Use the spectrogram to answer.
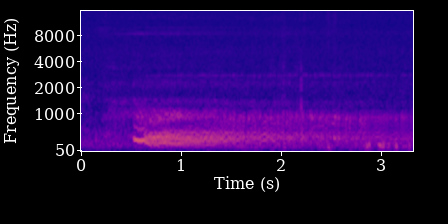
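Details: Resting horse snoring after a tiring morning of natural horsemanship class: a single long, rough, fluttering rumble starting abruptly and fading over about three seconds.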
